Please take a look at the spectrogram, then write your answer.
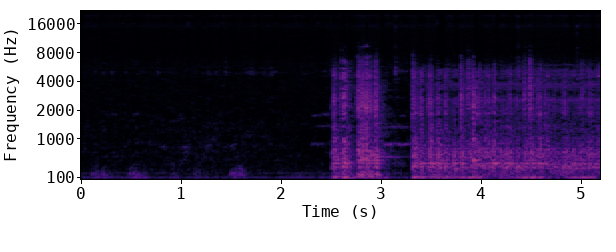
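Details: Janome sewing machine after being serviced for a running noise: after a quiet start it runs up to a steady, fast stitching chatter with an even rhythm and no knocking or grinding. It now runs normally.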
